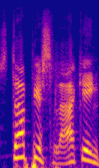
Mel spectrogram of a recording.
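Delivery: put-on Irish accent in a head officer voice. Voicing the head communication officer in a story, with an Irish accent. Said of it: "Why am I getting an Irish accent?".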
